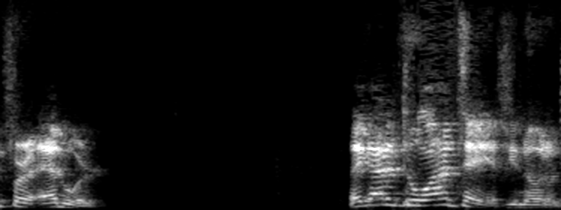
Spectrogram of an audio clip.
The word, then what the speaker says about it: Duante: So I get everything from Duante to Duant. I even get Dwayne once in a while, like the T silent and shit.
